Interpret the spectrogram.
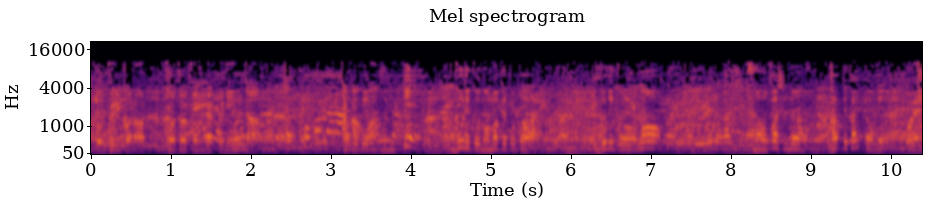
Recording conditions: busy venue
